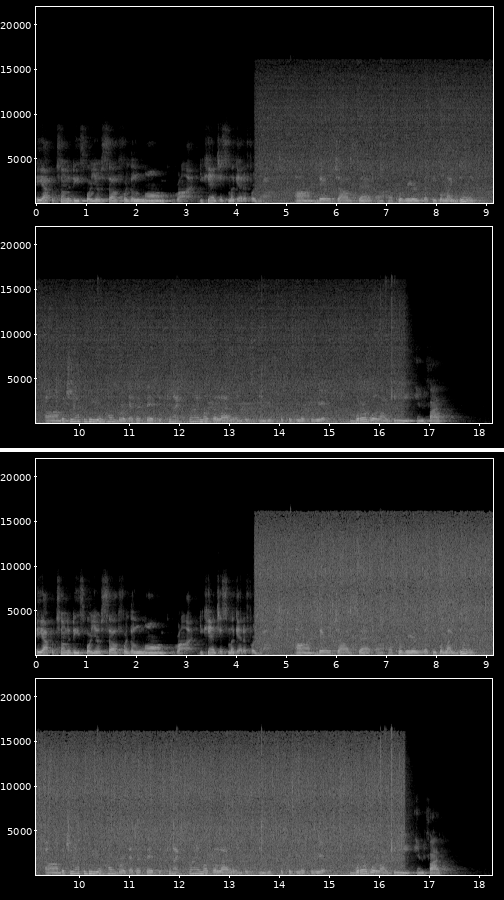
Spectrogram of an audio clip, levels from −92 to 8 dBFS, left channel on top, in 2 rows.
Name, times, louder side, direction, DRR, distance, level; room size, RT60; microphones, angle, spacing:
voice 1, 0.0-17.3, right 2 dB, 30° right, 8 dB, 0.9 m, -36 dB
sound 1, 4.4-16.5, right 9 dB, 55° right, 1.3 m, -40 dB
sound 2, 8.5-15.9, equal, 10° right, 2.6 m, -48 dB
26.5 x 10.5 x 9.4 m, 0.96 s
head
